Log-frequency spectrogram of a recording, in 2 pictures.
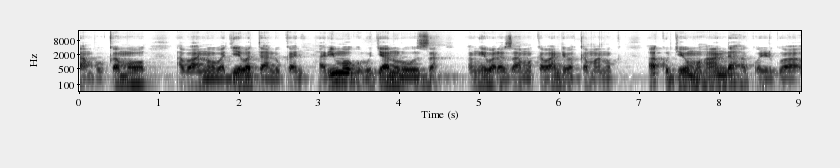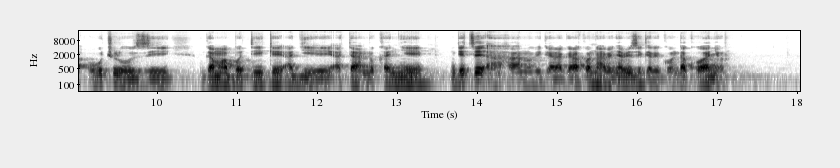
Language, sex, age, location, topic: Kinyarwanda, female, 25-35, Nyagatare, government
